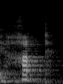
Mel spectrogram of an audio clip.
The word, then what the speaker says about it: Hatha: around the word itself hath you know that's how you would say it in english but if you were to pronounce it in sanskrit okay or in a more uh indonesia sort of pronunciation you you would say hut which basically means stubborn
